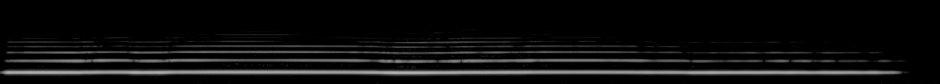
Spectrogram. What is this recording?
A long tone (approx. C#) on alto sax, with pitch divergences.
